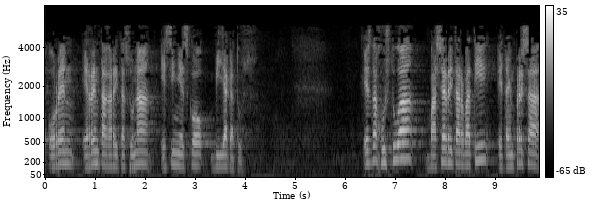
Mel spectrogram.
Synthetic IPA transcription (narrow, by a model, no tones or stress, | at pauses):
o̞re̞ne̞re̞nt̪aɣ̞arit̪asunae̞siɲe̞sko̞βiʎakat̪us | e̞zd̪aʝust̪uaβase̞rit̪aɾβat̪ie̞t̪ae̞mpɾe̞sa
